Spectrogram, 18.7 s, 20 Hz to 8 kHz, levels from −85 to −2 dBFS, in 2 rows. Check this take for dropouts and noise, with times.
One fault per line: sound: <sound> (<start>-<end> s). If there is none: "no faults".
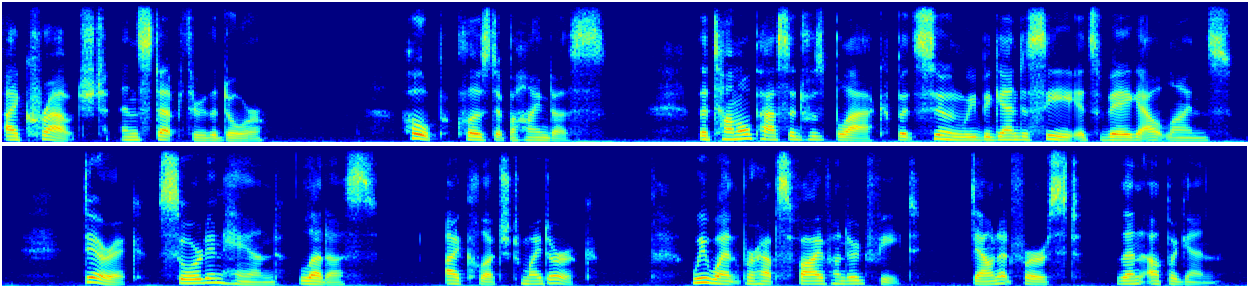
no faults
